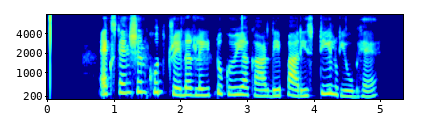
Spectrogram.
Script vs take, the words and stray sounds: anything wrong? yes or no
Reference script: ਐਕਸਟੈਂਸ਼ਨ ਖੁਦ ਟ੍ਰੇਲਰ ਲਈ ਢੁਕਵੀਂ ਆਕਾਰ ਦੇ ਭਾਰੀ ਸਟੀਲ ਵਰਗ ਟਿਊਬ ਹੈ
yes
